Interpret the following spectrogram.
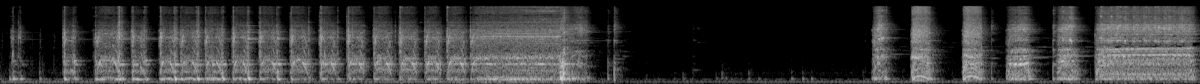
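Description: Power drill boring a hole through the centre of an aluminium bowl on a wood block, the bit biting into the metal. The drill runs in quick stuttering pulses for about five seconds, stops, then comes back in a few short bursts and a steady run near the end.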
